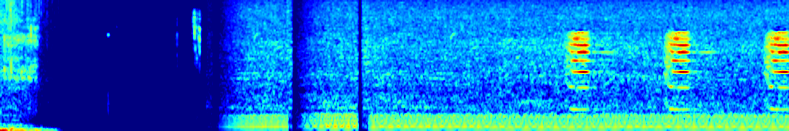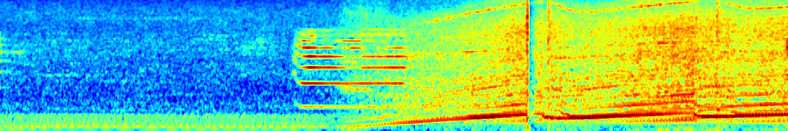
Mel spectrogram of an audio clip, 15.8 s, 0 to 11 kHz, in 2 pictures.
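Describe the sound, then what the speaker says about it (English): Engines in a Real Racing 3 video game drag race idle with a steady deep hum, a few short beeping tones count down the start, then the revs surge and climb sharply through gear changes as the cars launch, growing louder. "Next up, drag race."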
